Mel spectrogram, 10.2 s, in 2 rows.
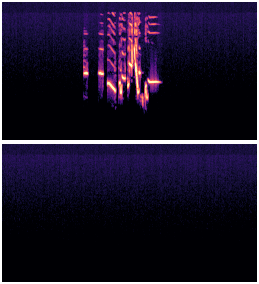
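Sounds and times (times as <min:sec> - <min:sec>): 
Western meadowlark song: 0:01.6 - 0:03.3.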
